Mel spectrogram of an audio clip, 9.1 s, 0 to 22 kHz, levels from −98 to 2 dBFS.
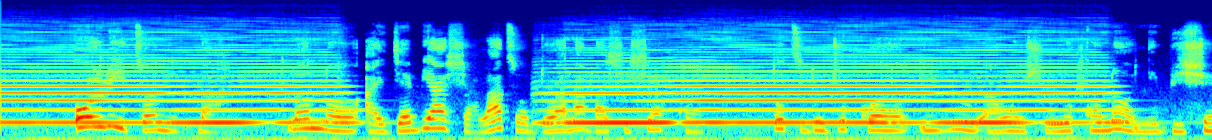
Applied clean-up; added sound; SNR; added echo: none; Bowed string instrument; -5 dB; none.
